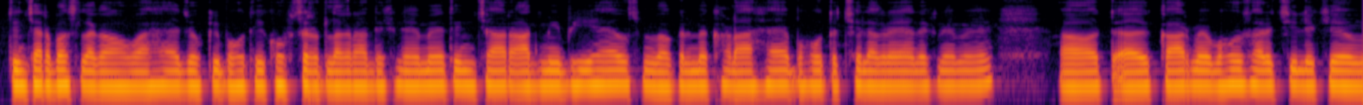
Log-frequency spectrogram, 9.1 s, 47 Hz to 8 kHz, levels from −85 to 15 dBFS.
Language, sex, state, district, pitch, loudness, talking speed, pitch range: Hindi, male, Bihar, Madhepura, 125 Hz, -16 LUFS, 290 wpm, 125-130 Hz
